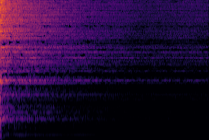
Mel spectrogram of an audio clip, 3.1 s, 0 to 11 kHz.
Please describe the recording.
HH13inKZ-BlHO~v15
A 1-shot sample taken of a 13-inch diameter Zildjian K/Z HiHat cymbal pair (K-series top cymbal and Z-Custom bottom cymbal), recorded with an MXL 603 close-mic and two Peavey electret condenser microphones in an XY pair. The files designated "FtSpl", "HO", "SO", and "O" are all 150,000 samples in length, and crossfade-looped with the loop range [100,000...149,999]. Just enable looping, set the sample player's sustain parameter to 0% and use the decay and/or release parameter to fade the cymbals out to taste. A MIDI continuous-control number can be designated to modulate Amplitude Envelope Decay and/or Release parameters, as well as selection of the MIDI key to be triggered, corresponding to the strike zone/openness level of the instrument in appropriate hardware or software devices.
Notes for samples in this pack:
Playing style:
Cymbal strike types:
Bl = Bell Strike
Bw = Bow Strike
E = Edge Strike
FtChk = Foot "Chick" sound (Pedal closes the cymbals and remains closed)
cymbal, velocity, multisample, 1-shot, hi-hat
